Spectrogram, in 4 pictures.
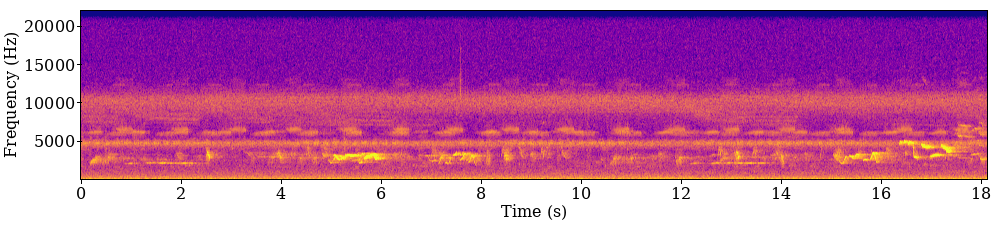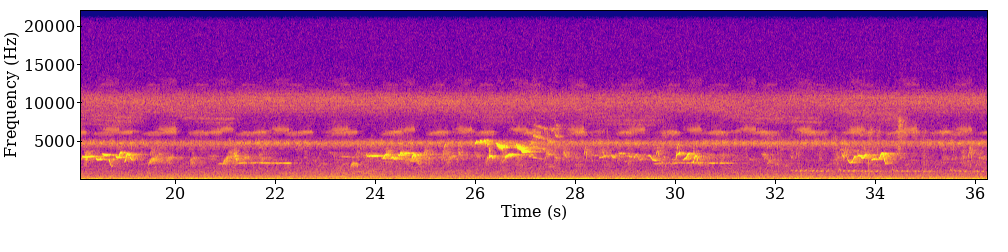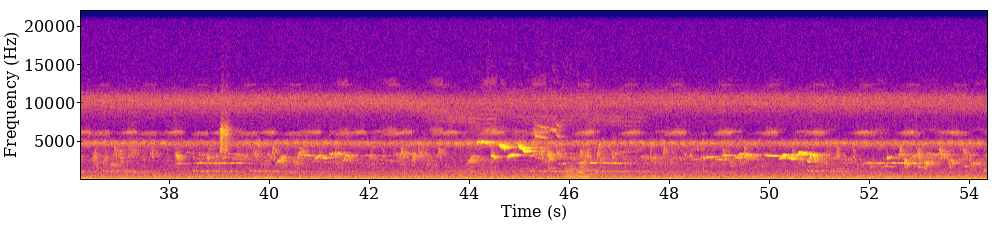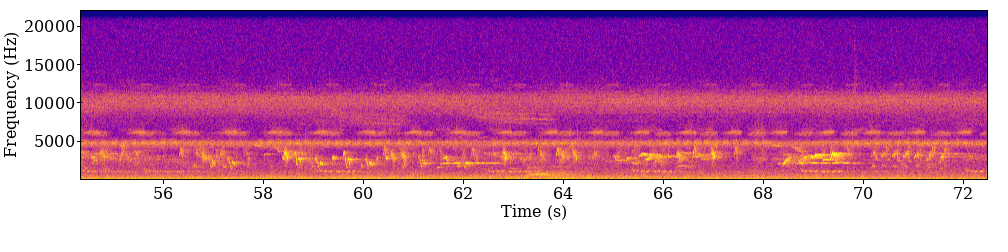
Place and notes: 種瓜路, 桃米里, Puli Township - Birds sound
Birds called, Birds singing
Zoom H2n MS+XY
6 May 2016, 06:55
